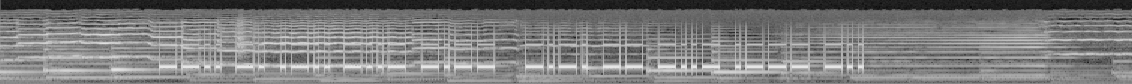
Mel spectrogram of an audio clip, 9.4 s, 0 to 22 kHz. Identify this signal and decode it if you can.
Morse code (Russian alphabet), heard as a keyed tone, hand-sent with a paddle, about 27 wpm, 830 Hz. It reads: ЗНЛЬЫ ЦМЬЙД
